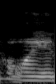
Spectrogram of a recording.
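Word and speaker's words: Hawaiʻi: just as an FYI the actual word Hawaii in Hawaiian as pronounce Hawaii because W's are pronounced with a V so it's Hawaii do you care I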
